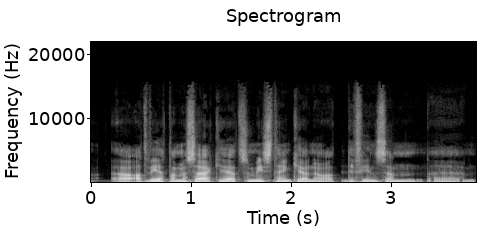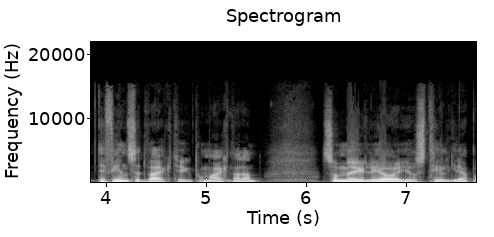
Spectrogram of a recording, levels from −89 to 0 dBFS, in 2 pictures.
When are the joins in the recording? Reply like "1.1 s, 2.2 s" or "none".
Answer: 2.5 s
